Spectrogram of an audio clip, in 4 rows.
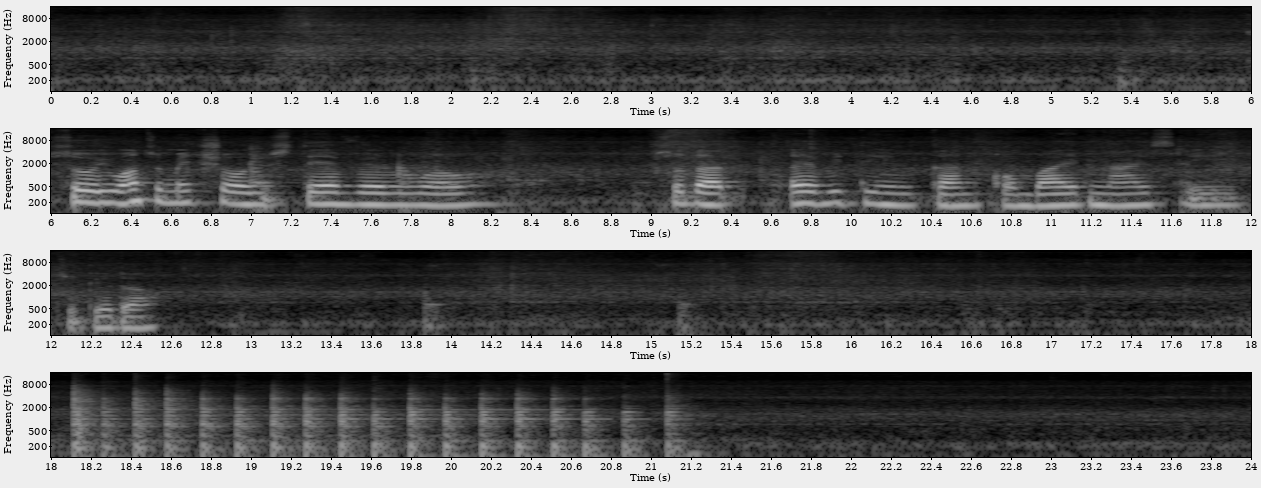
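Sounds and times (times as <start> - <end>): faint background hum: 0.0 - 24.0
metal spoon knocking on pot: 18.1 - 21.4.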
